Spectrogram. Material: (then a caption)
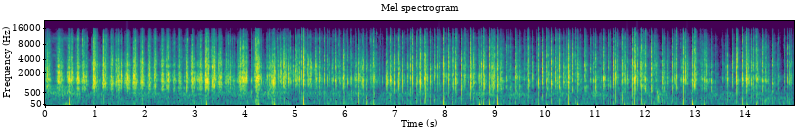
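Plastic. A small solid plastic Rubik's cube with colored stickers is held in both hands close to a microphone while fingertips rapidly twist its layers. The result is a fast, continuous stream of crisp, bright plastic clicks and rattles with almost no low end, each click dying away almost instantly.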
